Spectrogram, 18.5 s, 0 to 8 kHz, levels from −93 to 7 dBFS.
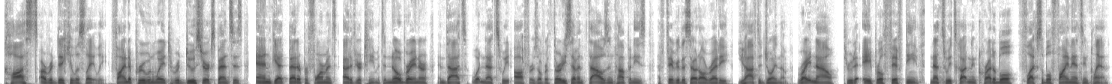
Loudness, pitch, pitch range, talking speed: -23 LUFS, 95 Hz, 85-105 Hz, 180 wpm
